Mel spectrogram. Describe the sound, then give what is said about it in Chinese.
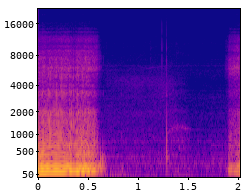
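A doctor demonstrates noisy breathing through a partly blocked nose: a loud, rough, low snuffling breath, a pause with a faint click, then another harsh breath starting. “但如果鼻子有部分阻塞，那 那 可能就会 呼吸声就会变大，”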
